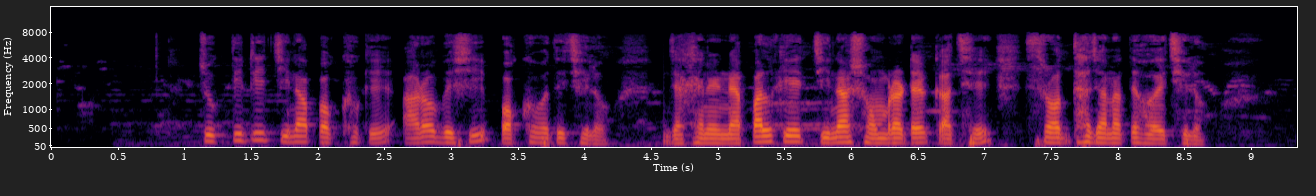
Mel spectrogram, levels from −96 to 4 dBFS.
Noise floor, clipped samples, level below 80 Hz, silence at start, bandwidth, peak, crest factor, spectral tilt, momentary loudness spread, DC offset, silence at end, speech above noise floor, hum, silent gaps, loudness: -73 dBFS; under 0.1%; -64 dBFS; 1.1 s; 8.2 kHz; -12 dBFS; 22 dB; -5 dB/octave; 13 LU; under 0.1%; 0.4 s; 40 dB; none; none; -33 LUFS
